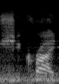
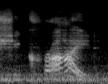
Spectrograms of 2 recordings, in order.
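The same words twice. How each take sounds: First: Said in the usual way. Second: Slow emphasis. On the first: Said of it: "And she cried". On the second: Real, not acted.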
